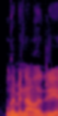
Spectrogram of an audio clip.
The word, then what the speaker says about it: limnology: So first, what is limnology? And am I even pronouncing that right? – Yes, it's limnology. – Limnology itself is the study of inland waters, so lakes, streams, and wetlands.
